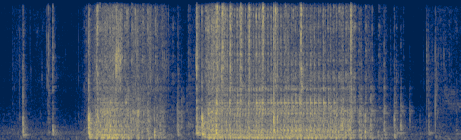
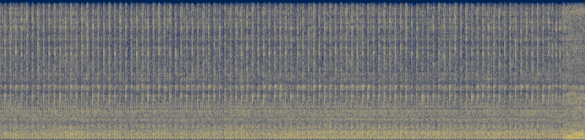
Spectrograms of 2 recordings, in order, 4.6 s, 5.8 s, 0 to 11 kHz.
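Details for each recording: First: Stihl BR450 two-stroke blower, cold start on choke after carb cleaning, new fuel tank vent, new fuel filter and coil air gap set: ragged bursts, stumbles and fades, poor throttle response; low-side mixture opened to correct lean condition. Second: Stihl BR450 backpack blower, two-stroke, after carburetor replacement, fuel tank vent fix, coil air gap and high/low mixture adjustment: idles evenly and revs up and down cleanly with pitch following throttle; running properly.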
